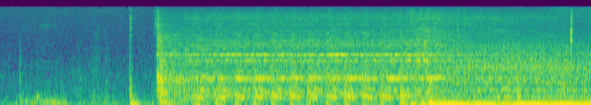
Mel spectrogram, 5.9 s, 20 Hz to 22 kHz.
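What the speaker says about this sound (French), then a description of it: "on va allumer le chariot, on va le démarrer" A Fenwick H20–H35 forklift is started: a starter crank burst around one and a half seconds catches into a steady idling engine hum that grows fuller and louder toward the end, heard close with no talking.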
